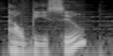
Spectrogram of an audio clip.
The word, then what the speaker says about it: Albisu: If you go over to Instagram, Facebook, or Twitter, you can just follow at Alex Albisu. The last name is spelled A-L-B-I-S-U.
